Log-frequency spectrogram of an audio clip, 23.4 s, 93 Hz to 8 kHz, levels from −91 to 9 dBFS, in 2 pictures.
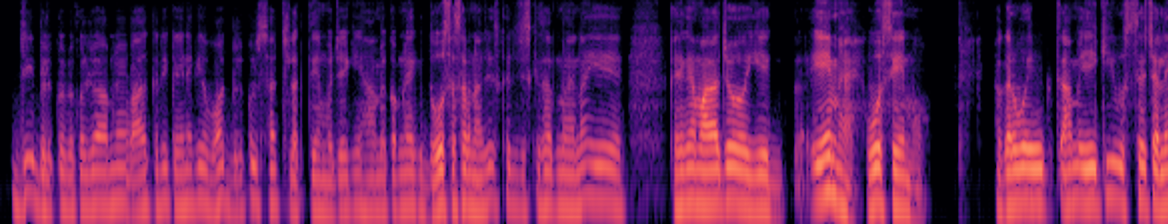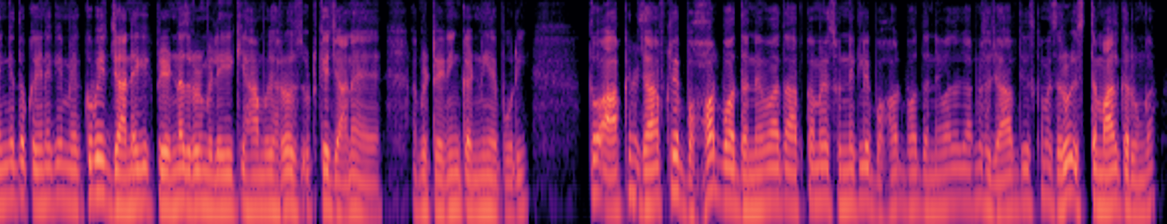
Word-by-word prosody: जी 160 Hz, +6 st, -7 dB
बिल्कुल, 130 Hz, -3 st, -8 dB
बिल्कुल 120 Hz, +1 st, -9 dB
जो 135 Hz, -, -5 dB
आपने 140 Hz, +2 st, -6 dB
बात 120 Hz, +1 st, -6 dB
करी 140 Hz, 0 st, -9 dB
कहीं 130 Hz, -1 st, -8 dB
न 135 Hz, -, -8 dB
कहीं 140 Hz, +1 st, -7 dB
बहुत 135 Hz, +3 st, -6 dB
बिल्कुल 120 Hz, +6 st, -9 dB
सच 135 Hz, -2 st, -10 dB
लगती 120 Hz, +1 st, -8 dB
है 115 Hz, -, -6 dB
मुझे 115 Hz, +1 st, -8 dB
कि 125 Hz, +1 st, -12 dB
हाँ, 115 Hz, 0 st, -10 dB
मेरे 115 Hz, 0 st, -9 dB
को -, -, -6 dB
अपना 130 Hz, +1 st, -7 dB
एक 125 Hz, -1 st, -7 dB
दोस्त 125 Hz, +5 st, +1 dB
ऐसा 135 Hz, +1 st, -2 dB
बना 120 Hz, -2 st, -3 dB
जिसका 140 Hz, +1 st, -9 dB
जिसके 125 Hz, 0 st, -12 dB
साथ 130 Hz, 0 st, -4 dB
मैं 125 Hz, -1 st, -4 dB
ना 140 Hz, +3 st, -6 dB
ये 145 Hz, -4 st, -4 dB, 0.5 s
कहीं 130 Hz, -, -2 dB
न -, -, +2 dB
कहीं 140 Hz, +1 st, +1 dB
हमारा 135 Hz, 0 st, +6 dB
जो 140 Hz, -2 st, +5 dB
ये 125 Hz, -1 st, 0 dB, 0.5 s
ऐम 175 Hz, -3 st, +5 dB
है 115 Hz, -10 st, -3 dB
वो 140 Hz, +2 st, +7 dB
सेम 125 Hz, -3 st, +1 dB
हो। 95 Hz, -1 st, -16 dB, 0.7 s
अगर 130 Hz, +2 st, +2 dB
वो 140 Hz, +1 st, +6 dB
एक 140 Hz, -1 st, +5 dB
त -, -, -9 dB
हम 140 Hz, +2 st, -1 dB
एक 140 Hz, 0 st, +4 dB
ही 160 Hz, -, -3 dB
उससे 145 Hz, -1 st, -1 dB
चलेंगे 135 Hz, +2 st, +1 dB
तो 160 Hz, +1 st, 0 dB
कहीं 140 Hz, -2 st, 0 dB
न 145 Hz, -, -1 dB
कहीं 155 Hz, +2 st, -3 dB
मेरे 135 Hz, -2 st, -2 dB
को 165 Hz, -, +1 dB
भी 170 Hz, -1 st, +7 dB
जाने 130 Hz, -1 st, +4 dB
की 145 Hz, +1 st, 0 dB
प्रेरणा 130 Hz, +1 st, +5 dB
ज़रूर 135 Hz, 0 st, +4 dB
मिलेगी 125 Hz, -1 st, +1 dB
कि 130 Hz, +4 st, -5 dB
हाँ, 125 Hz, -1 st, 0 dB
मुझे 125 Hz, 0 st, 0 dB
हर 115 Hz, -, -3 dB
रोज़ 130 Hz, -2 st, +2 dB
उठ 125 Hz, -, -7 dB
के 135 Hz, -, +4 dB
जाना 120 Hz, 0 st, 0 dB
है, 105 Hz, -2 st, -5 dB, 0.3 s
अपनी 125 Hz, +1 st, -3 dB
ट्रेनिंग 120 Hz, +2 st, -1 dB
करनी 120 Hz, 0 st, +1 dB
है 115 Hz, -, -1 dB
पूरी। 115 Hz, +4 st, -7 dB, 0.6 s
तो 170 Hz, -, +4 dB
आपके 130 Hz, +1 st, +5 dB
सुझाव 140 Hz, -2 st, +4 dB
के 185 Hz, -, +4 dB
लिए 180 Hz, -, +6 dB
बहुत-बहुत 150 Hz, -, +3 dB
धन्यवाद, 135 Hz, +3 st, 0 dB
आपका 130 Hz, +2 st, -1 dB
मुझे 145 Hz, 0 st, -1 dB
सुनने 135 Hz, +1 st, -4 dB
के 145 Hz, -, -7 dB
लिए 145 Hz, -, +2 dB
बहुत-बहुत 130 Hz, +3 st, -6 dB
धन्यवाद 125 Hz, +3 st, -6 dB
और 140 Hz, -, -7 dB
जो 140 Hz, -, -6 dB
आपने 140 Hz, +1 st, -8 dB
सुझाव 120 Hz, -1 st, -1 dB
दिया 140 Hz, -, -5 dB
उसका 135 Hz, +4 st, -11 dB
मैं 150 Hz, -, -5 dB
ज़रूर 140 Hz, +5 st, +3 dB
इस्तेमाल 130 Hz, 0 st, +4 dB
करूँगा, 125 Hz, +1 st, -2 dB
130 Hz, 260 wpm, -24 LUFS, 125-140 Hz, 0.7 s, वो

